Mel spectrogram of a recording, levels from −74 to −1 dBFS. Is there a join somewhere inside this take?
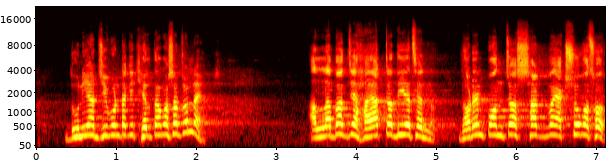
no; 0 cuts

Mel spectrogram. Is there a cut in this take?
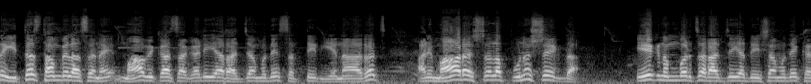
no; 0 cuts

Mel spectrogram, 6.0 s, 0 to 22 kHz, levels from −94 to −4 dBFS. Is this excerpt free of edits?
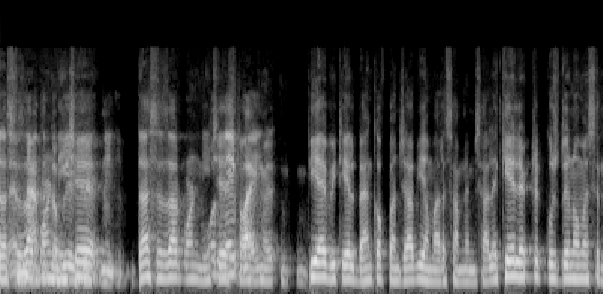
no; 1 cut; at 2.9 s

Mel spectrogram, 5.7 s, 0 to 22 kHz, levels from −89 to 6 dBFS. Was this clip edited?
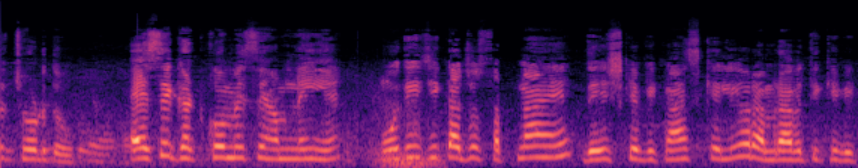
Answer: yes; 1 cut; at 2.4 s

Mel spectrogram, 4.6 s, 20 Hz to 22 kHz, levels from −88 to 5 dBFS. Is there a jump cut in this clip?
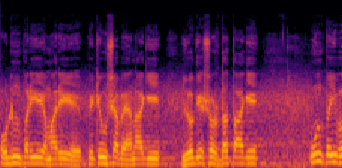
no; 0 cuts

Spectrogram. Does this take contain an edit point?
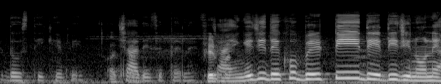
yes; 1 cut; at 2.2 s

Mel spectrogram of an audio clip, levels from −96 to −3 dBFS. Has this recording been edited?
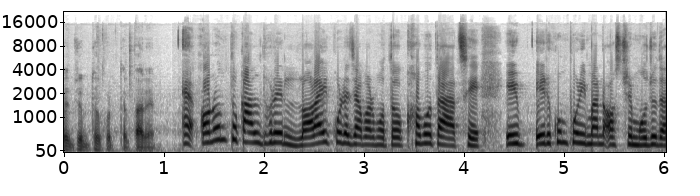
yes; 1 cut; at 1.0 s

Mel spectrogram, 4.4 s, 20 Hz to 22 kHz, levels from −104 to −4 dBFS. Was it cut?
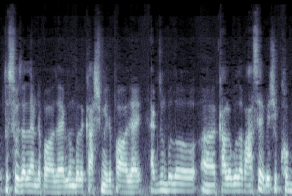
yes; 1 cut; at 2.3 s

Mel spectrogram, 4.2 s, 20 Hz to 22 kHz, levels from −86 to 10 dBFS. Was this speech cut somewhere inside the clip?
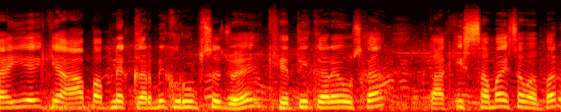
no; 0 cuts

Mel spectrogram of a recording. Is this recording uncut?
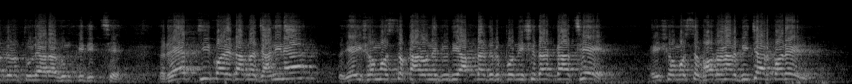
no; 1 cut; at 3.2 s

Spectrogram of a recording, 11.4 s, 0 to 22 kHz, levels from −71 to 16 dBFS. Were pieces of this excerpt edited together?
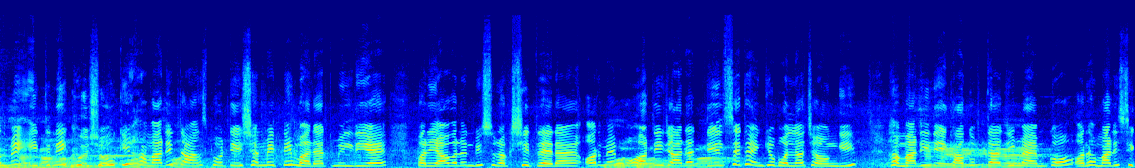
no; 0 cuts

